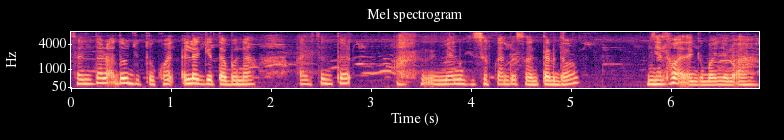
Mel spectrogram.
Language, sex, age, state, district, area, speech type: Santali, female, 18-30, Jharkhand, Seraikela Kharsawan, rural, spontaneous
